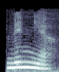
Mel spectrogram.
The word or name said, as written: minya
